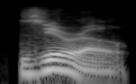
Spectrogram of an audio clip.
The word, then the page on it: zero: American English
